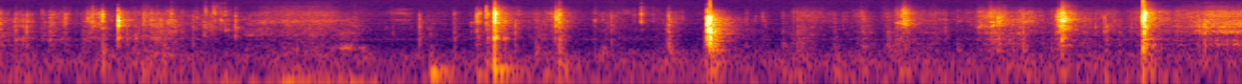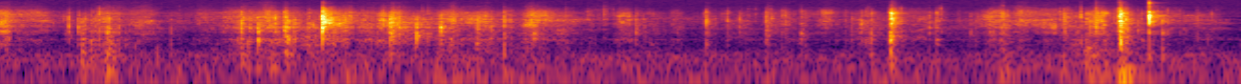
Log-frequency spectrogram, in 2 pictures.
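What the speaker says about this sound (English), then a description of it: "I will put them in the envelopes" Dollar bills handled and pushed into paper cash envelopes, a close run of crinkling, rustling and sharp paper snaps in an irregular rhythm.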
